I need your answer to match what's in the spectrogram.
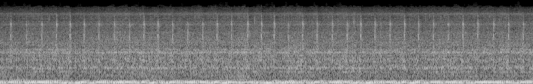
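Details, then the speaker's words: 1995 Lincoln Mark VIII 4.6 4V Modular V8 after a dealership timing-set job, arrived with no oil and non-original filter: sharp, regular metallic knock over idle tracking engine speed; rod bearing knock, needs an engine. "So that certainly sounds like a rod knock to me. That's a rod. Yeah, it's definitely got a rod knocking."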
